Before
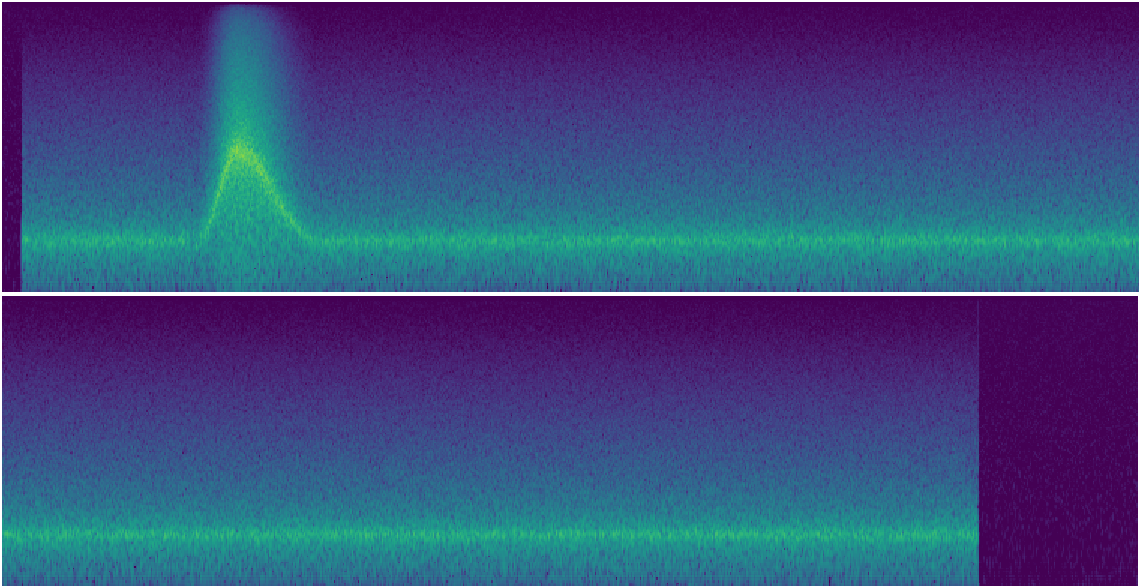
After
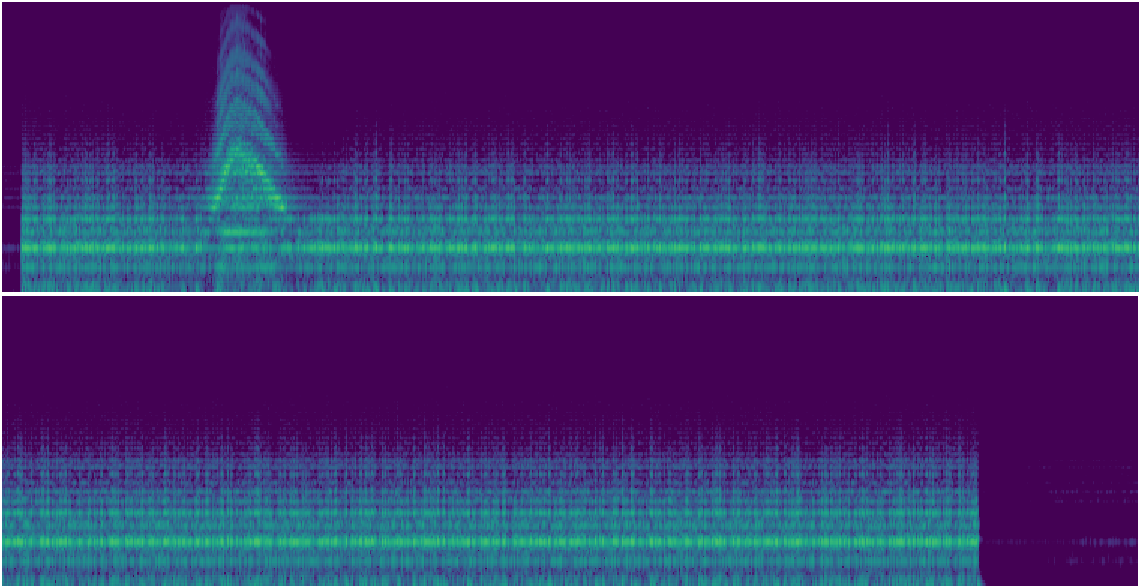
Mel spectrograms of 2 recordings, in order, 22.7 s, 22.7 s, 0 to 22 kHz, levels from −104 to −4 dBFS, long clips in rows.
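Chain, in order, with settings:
phases set to zero 247 Hz
drawn EQ curve 200 Hz 0 dB, 340 Hz +10 dB, 530 Hz +9 dB, 780 Hz −26 dB, 1,500 Hz 0 dB, 4,300 Hz −17 dB
speech leveller within 4 dB 2 s
tube saturation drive 33 dB, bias 0.7
hollow resonant body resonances 780/1,300/2,300 Hz, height 17 dB, ringing for 25 ms
reverb reduction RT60 1 s
level +1 dB

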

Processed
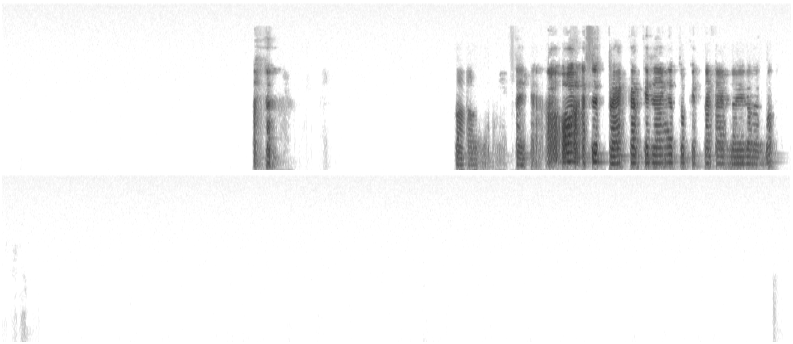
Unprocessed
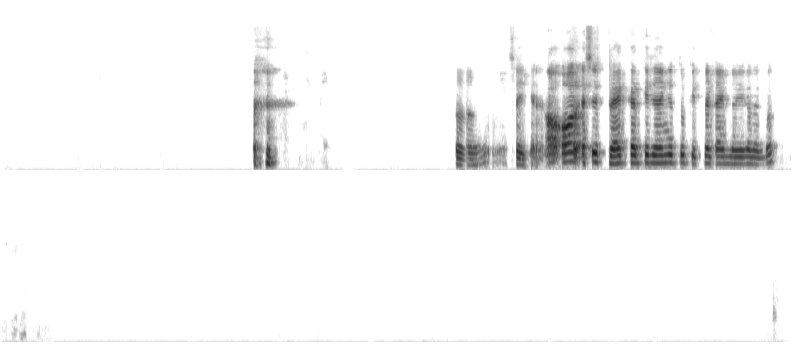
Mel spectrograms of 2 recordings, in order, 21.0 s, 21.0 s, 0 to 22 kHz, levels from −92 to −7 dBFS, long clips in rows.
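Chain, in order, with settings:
ceiling on every frequency bin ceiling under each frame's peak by 25 dB
background noise blue −66 dBFS
mains-hum notches 50/100/150/200/250/300/350/400 Hz
level −3.5 dB

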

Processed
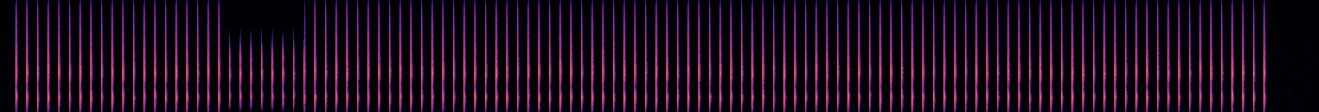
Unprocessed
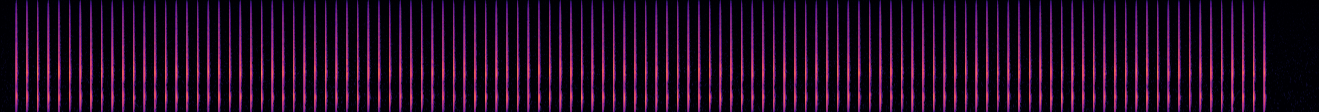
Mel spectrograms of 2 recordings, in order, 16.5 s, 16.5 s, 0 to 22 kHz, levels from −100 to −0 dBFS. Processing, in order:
0:02.75–0:03.80: loudspeaker in its box 410–2,800 Hz, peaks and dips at 470 Hz −10 dB, 930 Hz −5 dB, 1,900 Hz −9 dB
level −1 dB

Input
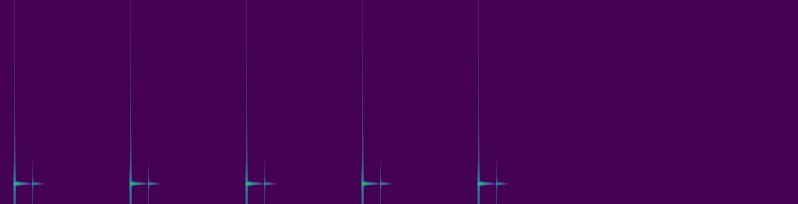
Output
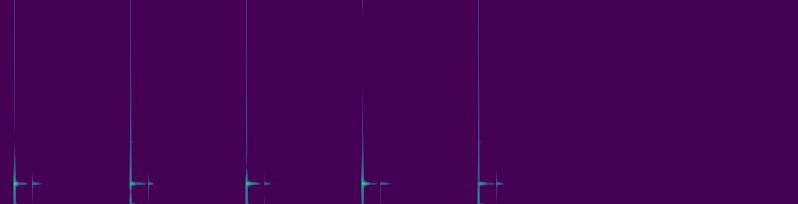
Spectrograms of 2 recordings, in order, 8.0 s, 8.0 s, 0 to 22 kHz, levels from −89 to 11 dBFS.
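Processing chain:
transient designer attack +7 dB, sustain −5 dB
phaser with staggered stages 3.7 Hz
level +1 dB

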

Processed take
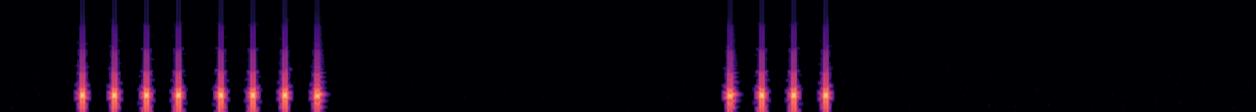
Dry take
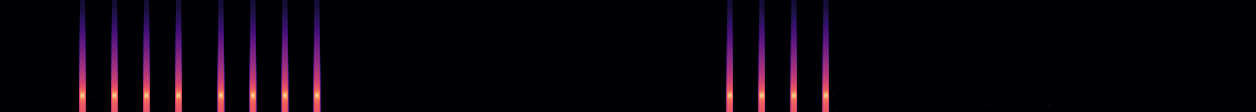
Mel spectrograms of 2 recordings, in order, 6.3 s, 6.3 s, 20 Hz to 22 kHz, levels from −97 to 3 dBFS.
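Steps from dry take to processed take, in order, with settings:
spectral magnitudes quantised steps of 15 dB
0:01.52–0:03.74: notch comb filter 220 Hz

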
